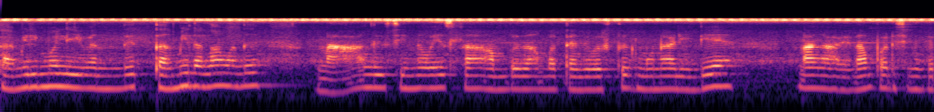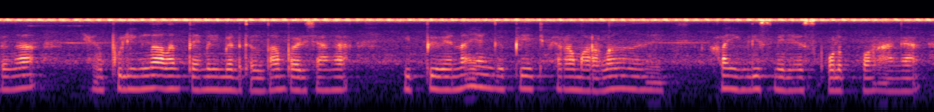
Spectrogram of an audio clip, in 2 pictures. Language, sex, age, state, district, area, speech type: Tamil, female, 60+, Tamil Nadu, Dharmapuri, rural, spontaneous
